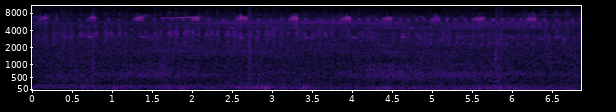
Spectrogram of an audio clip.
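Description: Quiet outdoor ambience: a steady low rumble and a faint high chirp repeating about every two-thirds of a second.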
